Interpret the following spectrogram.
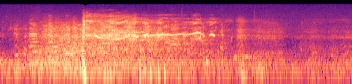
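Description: A crowd of people laughing, with one high, wavering laugh rising above the rest for a second or two, then dying away.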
